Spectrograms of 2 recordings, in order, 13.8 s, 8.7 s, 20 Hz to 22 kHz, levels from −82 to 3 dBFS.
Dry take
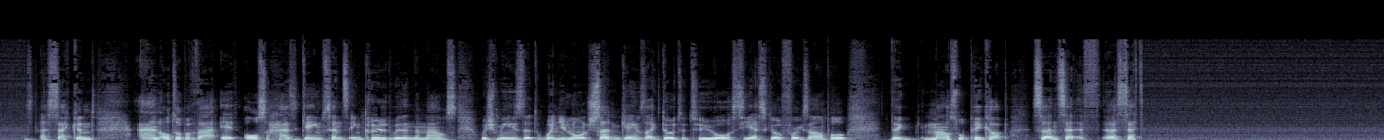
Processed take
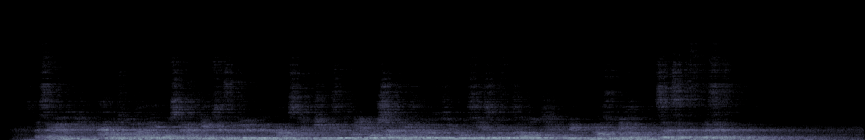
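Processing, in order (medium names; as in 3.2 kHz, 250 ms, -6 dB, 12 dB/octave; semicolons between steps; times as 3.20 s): tempo 1.6×; reverberation RT60 2.8 s, pre-delay 86 ms, DRR -60 dB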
